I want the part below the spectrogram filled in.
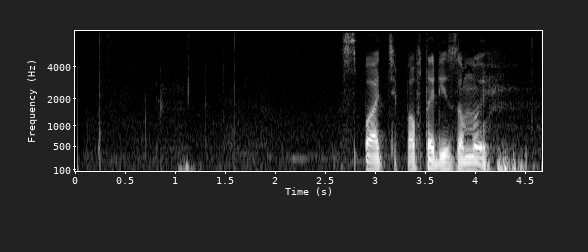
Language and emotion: Russian, neutral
